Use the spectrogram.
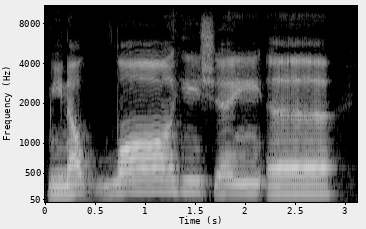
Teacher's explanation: The letter لام in the word Allah produces a heavy sound.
